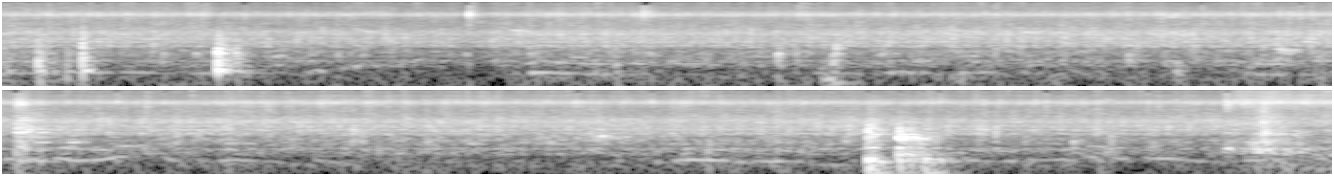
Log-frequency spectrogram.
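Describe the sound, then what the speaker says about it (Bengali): Salted chunks of giant taro frying in a pan, heard as a steady, even sizzle with occasional faint scrapes and clinks of stirring, alone without voices. "ভেজে ভালো করে নাড়াচাড়া দিয়ে নিচ্ছি"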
